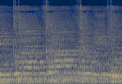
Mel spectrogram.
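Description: A small mixed choir of men's and women's voices singing a hymn in the Iu Mien language, with piano accompaniment, in held, steady notes.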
